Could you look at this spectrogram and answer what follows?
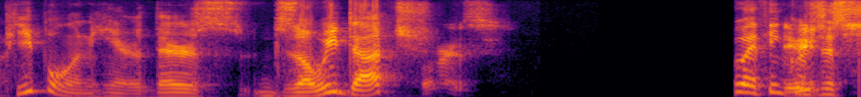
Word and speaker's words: Deutch: in here there's Zoe Dutch who I think was just kind of I think it's dutch but it's spelled like Deutch she's just coming onto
